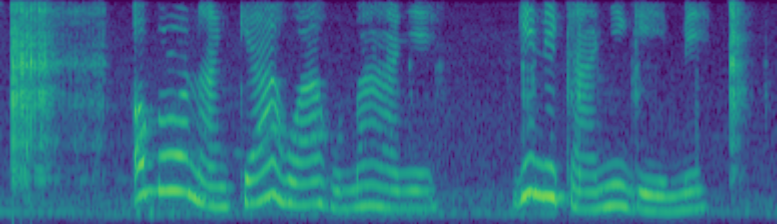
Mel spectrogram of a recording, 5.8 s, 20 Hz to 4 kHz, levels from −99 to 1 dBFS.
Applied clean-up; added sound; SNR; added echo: none; Coin (dropping); 8 dB; none.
